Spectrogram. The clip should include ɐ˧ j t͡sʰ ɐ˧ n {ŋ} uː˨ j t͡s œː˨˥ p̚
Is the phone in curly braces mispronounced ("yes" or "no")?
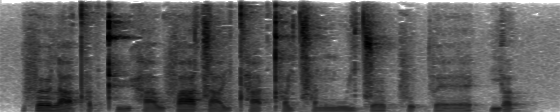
no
